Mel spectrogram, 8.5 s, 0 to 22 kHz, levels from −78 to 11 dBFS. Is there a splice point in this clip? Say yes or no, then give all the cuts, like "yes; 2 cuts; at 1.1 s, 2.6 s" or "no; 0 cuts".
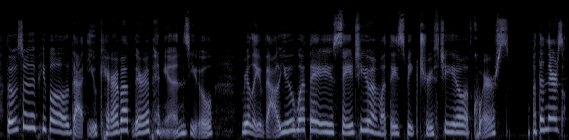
no; 0 cuts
